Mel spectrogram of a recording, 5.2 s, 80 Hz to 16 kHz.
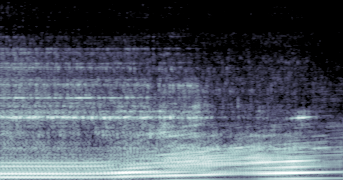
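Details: Ford Crossflow engine on a dyno with twin 40 DCOE carbs, Kent 224 cam, Vulcan head, testing 39 vs 55mm ram pipe lengths; hard pull, deep note climbing smoothly in pitch under load, no misfire, knock or stumble; healthy.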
